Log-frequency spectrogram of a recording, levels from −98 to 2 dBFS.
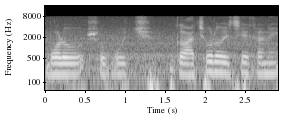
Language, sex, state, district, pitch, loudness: Bengali, female, West Bengal, North 24 Parganas, 175 Hz, -15 LUFS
